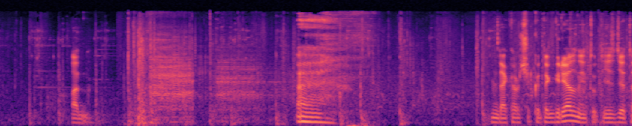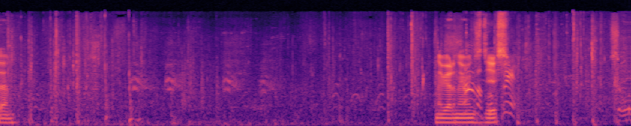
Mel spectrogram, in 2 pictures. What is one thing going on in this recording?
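Boots thud on wooden boards and then on soft mud.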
